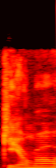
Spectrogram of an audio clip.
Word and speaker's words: Guillermo: Guillermo, is that how you say Guillermo del Toro?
